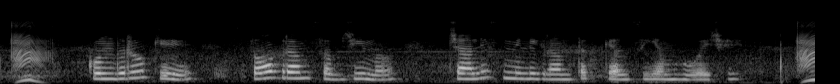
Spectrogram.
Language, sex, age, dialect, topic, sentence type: Maithili, female, 18-24, Angika, agriculture, statement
